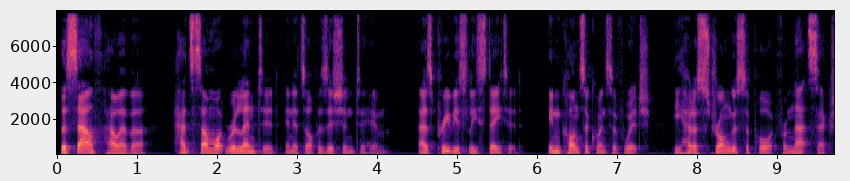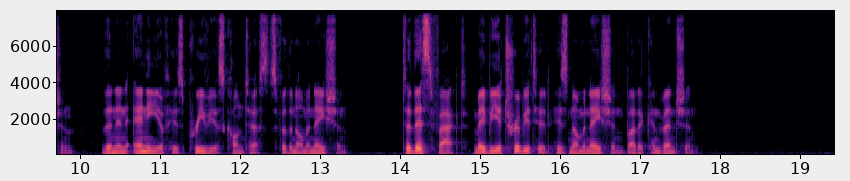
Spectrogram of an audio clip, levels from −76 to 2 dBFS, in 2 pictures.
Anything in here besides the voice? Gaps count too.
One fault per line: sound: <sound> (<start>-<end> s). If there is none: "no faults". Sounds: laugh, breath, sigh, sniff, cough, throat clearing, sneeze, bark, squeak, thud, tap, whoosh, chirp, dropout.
no faults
